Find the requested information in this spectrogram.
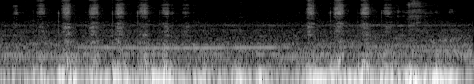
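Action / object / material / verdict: scrape / graphite pencil on a sheet of drawing paper / paper / none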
